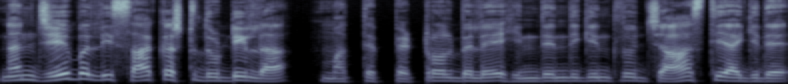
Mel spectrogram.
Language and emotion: Kannada, sad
